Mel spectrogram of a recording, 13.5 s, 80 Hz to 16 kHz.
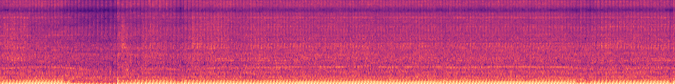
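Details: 1958 Wisconsin AENLD engine, revived, muffler fitted, fed from a fuel bottle, choke off: steady even low beat at constant speed, no misses or clatter; normal running.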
